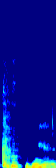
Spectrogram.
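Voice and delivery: tender retold invitation; gentle coaxing mom. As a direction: act out coaxing a sorry child closer. Coaxing the same child gently.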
